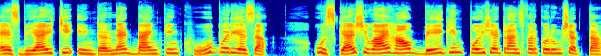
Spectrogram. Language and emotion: Goan Konkani, happy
